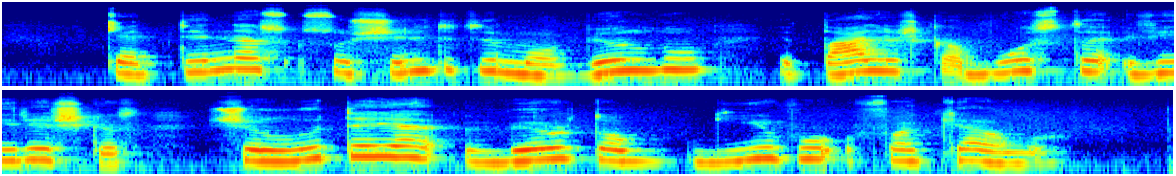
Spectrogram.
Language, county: Lithuanian, Vilnius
